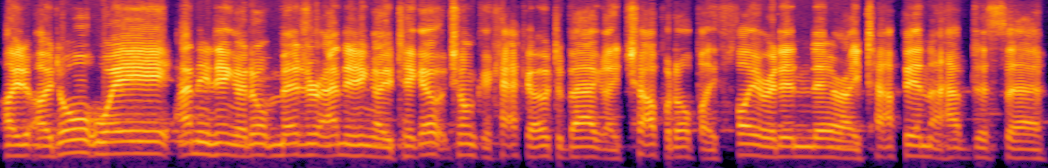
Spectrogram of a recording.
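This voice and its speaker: A man's voice: mid-range voice, steady tone, a little fast, few pauses, a bit bright. Rambling man on a dull-sounding video call. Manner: rambling, says "you know what I mean" often, swears casually. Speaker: guest. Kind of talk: casual conversation on a live stream.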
